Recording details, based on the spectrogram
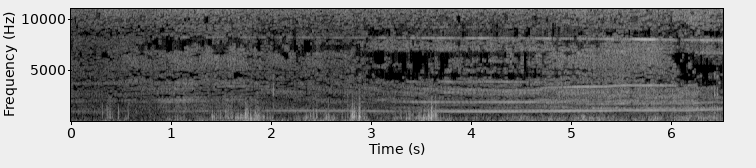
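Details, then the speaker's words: E-flite T-28 RC plane on a high-speed full-throttle pass into the wind: thin high whine holding and creeping upward over gusty wind; pilot suspects something loose or the prop rubbing, not confirmed. "oh i don't know if you guys can hear that but it was whining something crazy it's like hey we've been taking it easy today why are you pushing us so hard"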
